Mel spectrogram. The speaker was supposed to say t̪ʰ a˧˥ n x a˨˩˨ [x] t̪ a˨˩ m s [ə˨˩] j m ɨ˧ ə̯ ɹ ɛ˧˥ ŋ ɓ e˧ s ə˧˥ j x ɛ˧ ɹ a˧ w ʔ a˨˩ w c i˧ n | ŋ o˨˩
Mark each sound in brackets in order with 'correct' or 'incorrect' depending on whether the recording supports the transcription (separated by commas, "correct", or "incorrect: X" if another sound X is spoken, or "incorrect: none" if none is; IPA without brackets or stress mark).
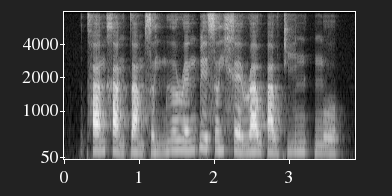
incorrect: ŋ, correct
